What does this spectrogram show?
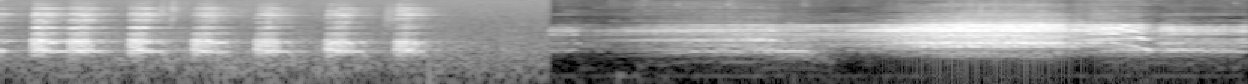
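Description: Howler monkey calls: a run of rhythmic, barking grunts, then a swelling, rough roar.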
